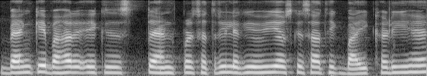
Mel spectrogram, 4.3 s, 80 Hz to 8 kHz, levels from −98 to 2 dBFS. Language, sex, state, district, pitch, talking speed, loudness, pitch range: Hindi, female, Haryana, Charkhi Dadri, 220 Hz, 225 wpm, -16 LUFS, 215-225 Hz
